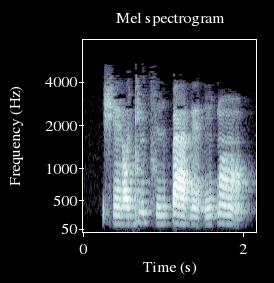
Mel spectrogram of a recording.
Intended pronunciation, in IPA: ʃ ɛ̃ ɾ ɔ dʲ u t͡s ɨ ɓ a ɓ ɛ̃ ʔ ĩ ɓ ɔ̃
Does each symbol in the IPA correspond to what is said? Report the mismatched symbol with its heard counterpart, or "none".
none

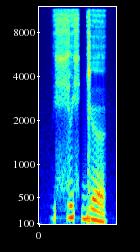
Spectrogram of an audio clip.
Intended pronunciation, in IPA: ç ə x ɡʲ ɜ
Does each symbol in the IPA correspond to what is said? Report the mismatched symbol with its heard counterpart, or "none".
x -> ç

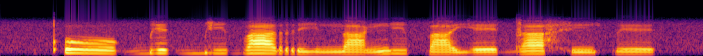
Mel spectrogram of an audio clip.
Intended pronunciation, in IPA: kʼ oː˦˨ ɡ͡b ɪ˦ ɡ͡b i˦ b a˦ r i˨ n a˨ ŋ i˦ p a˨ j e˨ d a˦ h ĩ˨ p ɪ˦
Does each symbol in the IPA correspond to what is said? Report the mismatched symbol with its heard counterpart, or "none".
none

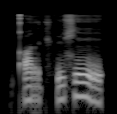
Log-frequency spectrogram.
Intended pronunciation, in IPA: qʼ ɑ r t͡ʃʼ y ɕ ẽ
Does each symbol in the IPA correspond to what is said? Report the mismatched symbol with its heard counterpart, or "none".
none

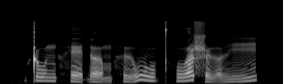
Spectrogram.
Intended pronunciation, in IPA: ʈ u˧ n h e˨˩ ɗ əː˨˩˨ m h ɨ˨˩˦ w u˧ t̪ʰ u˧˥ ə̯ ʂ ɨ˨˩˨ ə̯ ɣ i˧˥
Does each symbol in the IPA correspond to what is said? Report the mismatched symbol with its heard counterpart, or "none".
none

